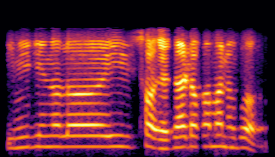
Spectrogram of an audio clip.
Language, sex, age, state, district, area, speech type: Assamese, male, 45-60, Assam, Morigaon, rural, conversation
